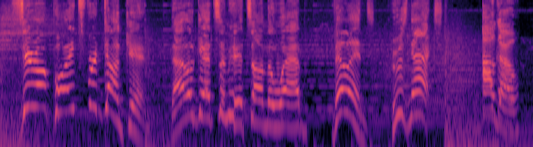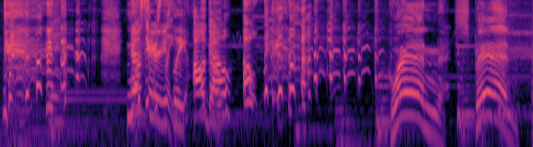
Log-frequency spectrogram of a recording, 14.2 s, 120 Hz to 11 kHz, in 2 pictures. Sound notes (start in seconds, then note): 7.1 Gwen and Courtney Giggles; 10.4 giggles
